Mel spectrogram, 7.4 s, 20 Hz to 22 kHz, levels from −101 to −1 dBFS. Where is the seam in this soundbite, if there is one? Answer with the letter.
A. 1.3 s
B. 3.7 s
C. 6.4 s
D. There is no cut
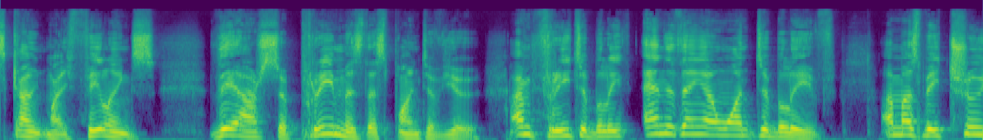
D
